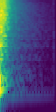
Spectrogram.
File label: Snr, drum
